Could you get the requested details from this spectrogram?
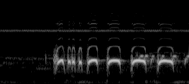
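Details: Local zebra dove singing loudly: a short low lead-in followed by five rapid, rounded cooing notes in a quick repeated series, with a steady faint high tone in the background.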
